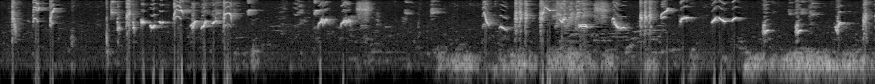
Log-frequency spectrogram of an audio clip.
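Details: Long, busy greater green leafbird song meant to provoke a rival, packed with chattering, sharp chips and whistled slurs, with a low rustling noise in the background during the second half.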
